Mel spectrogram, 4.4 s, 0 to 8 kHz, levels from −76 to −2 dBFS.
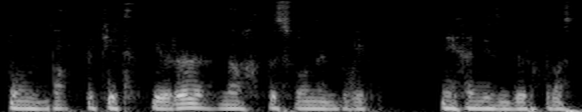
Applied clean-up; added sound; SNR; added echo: neural mask model DeepFilterNet 3.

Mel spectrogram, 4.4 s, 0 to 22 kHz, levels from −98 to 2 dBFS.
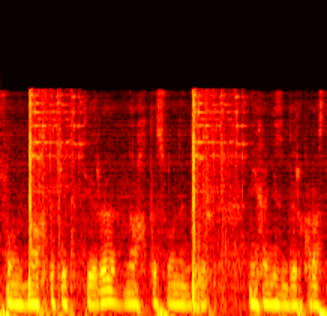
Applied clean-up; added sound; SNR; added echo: none; Shatter / Crushing; 5 dB; reverberation time 0.1 s.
